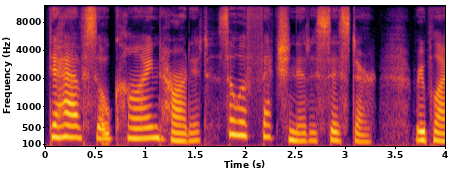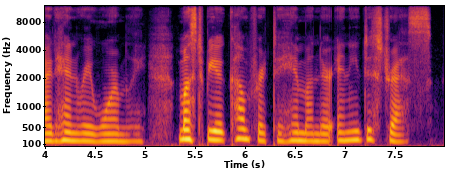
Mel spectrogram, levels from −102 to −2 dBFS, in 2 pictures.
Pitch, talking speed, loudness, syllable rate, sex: 205 Hz, 160 wpm, -19 LUFS, 4.8 syllables/s, female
